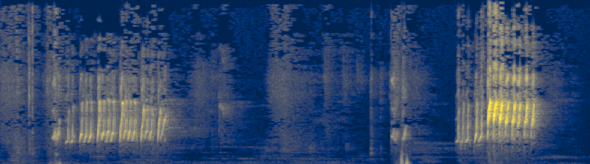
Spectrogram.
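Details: Red avadavat singing vigorously in a dense, rapid trill, used as a lure to make other birds answer; two buzzy, pulsing high bursts about a second each, separated by a dull thump and quiet.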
